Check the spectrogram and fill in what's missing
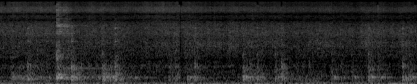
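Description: Cluster beans and lentil usili pressed and mixed in a pan, with a soft sizzle and regular muffled spatula strokes about every half second, close but faint, with no voices.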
